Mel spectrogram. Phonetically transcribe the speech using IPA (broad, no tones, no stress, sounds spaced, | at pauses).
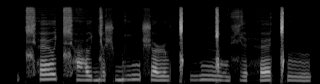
t͡ɕʰ ɛ ə̯ t͡ɕʰ a̤ ə̯ ɟ ʌ ʃ b i ŋ ʃ ʌ ɭ ɯ ǀʰ i̤ ŋ ŋ͡ǀ o̤ ç e h ɛ ǀ ɯ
